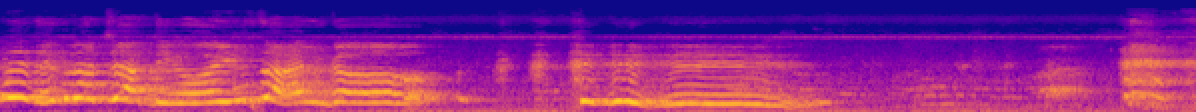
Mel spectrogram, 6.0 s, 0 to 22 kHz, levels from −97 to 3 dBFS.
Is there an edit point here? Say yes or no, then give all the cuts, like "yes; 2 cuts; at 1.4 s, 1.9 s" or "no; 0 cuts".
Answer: no; 0 cuts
